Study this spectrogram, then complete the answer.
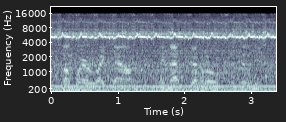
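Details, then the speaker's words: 2001 BMW 540i (E39) at idle: constant high chirping squeal wavering slightly from around the alternator, power steering pump or serpentine belt tensioner pulley. Water on the belt quiets it only 2–3 minutes; cause unconfirmed. "it's a very annoying squeak I will let you listen to it now it sounds like it's coming from"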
